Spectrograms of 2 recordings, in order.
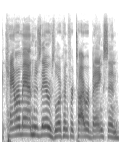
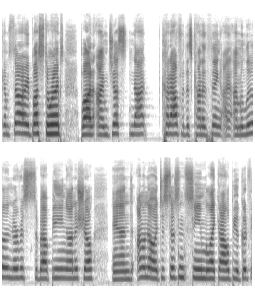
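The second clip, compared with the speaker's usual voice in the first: put-on nervous young woman; 6 semitones higher, 3 dB louder than usual. Nervous Sarah quoted.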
